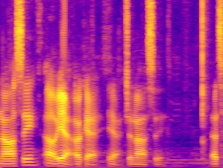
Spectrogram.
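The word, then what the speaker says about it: genasi: do it jan ossie oh yeah okay yeah jannasi that's how you say it jenna see and unfortunately even if you go back to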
